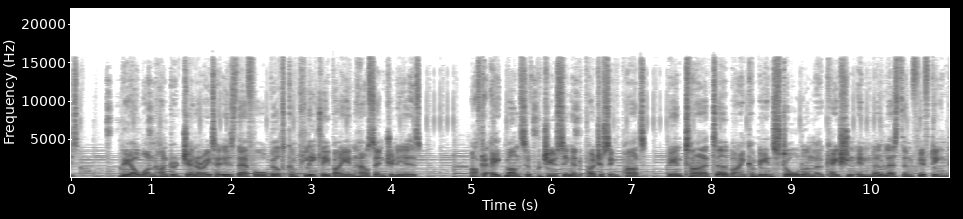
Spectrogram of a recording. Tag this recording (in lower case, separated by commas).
music, speech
